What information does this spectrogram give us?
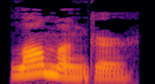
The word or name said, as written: lawmonger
